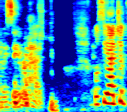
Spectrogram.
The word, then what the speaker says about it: Raasch: So we're just very American, and we say Raasch.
